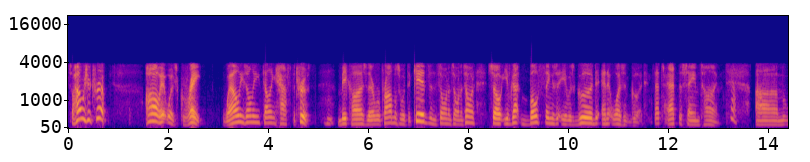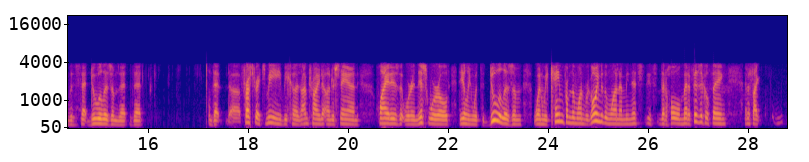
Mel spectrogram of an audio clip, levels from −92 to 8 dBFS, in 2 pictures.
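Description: Throughout, the Bluetooth CVSD headset codec confines the speech to roughly 250 Hz–3.6 kHz, consistent with a 64 kbps CVSD link, leaving scratchy sibilants and granular hiss. From 18.05 to 18.09 s, between "that uh" and "me because I'm trying", unconcealed Bluetooth headset packet loss drops a handful of packets, about 19 ms within 30 ms, causing brief holes with abrupt edges.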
